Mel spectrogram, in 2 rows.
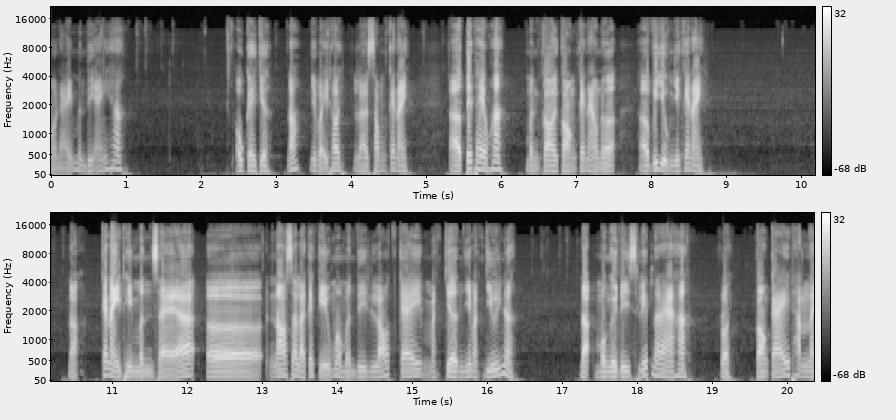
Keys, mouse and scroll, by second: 0.6 F4, 1.1 F4, 1.4 click, 1.9-2.3 scroll down 1, 2.3-2.9 scroll up 1, 2.9 click, 3.4 scroll down 1, 3.7 alt+middle click, 4.2 middle click, 4.6 alt+middle click, 5.1 click, 5.5 scroll up 1, 6.7 alt+middle click, 8.4 right click, 10.1 click, 10.5 alt+middle click, 11.1-11.6 scroll up 1, 11.6-12.0 scroll down 1, 12.1 alt+middle click, 12.6-13.3 scroll up 2, 13.3 click, 13.8 scroll down 1, 14.2 alt+middle click, 14.9 scroll up 1, 16.5 ctrl+click, 17.1 right click, 18.0 click, 18.4 scroll down 1, 18.7 alt+middle click, 19.2-20.3 scroll up 1.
